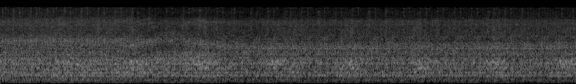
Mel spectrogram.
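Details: 2010 Acura MDX engine: faint regular chatter about 1.5 beats per second over hissy idle; timing belt tensioner fault, fixed under warranty per TSB 08-031 by replacing tensioner and timing belt, noise gone.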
